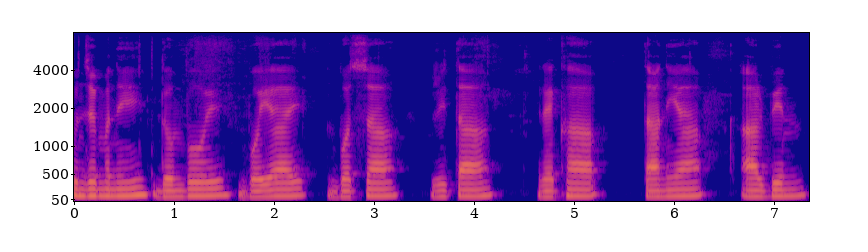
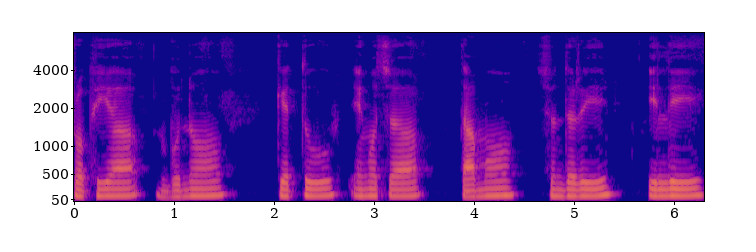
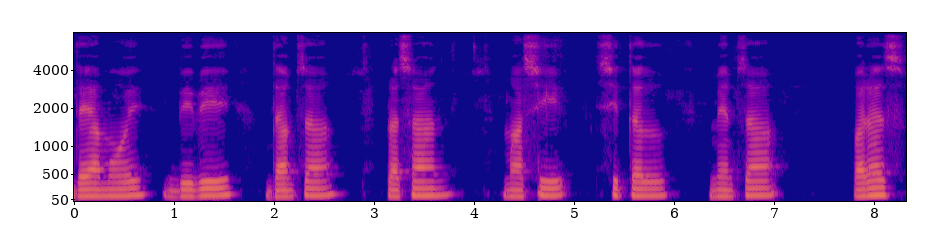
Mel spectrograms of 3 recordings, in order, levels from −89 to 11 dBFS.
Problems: none marked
